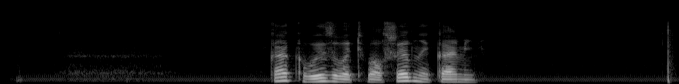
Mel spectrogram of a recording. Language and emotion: Russian, neutral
